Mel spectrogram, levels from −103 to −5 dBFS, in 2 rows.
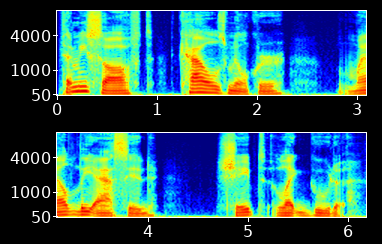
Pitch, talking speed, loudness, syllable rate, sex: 100 Hz, 80 wpm, -20 LUFS, 3.2 syllables/s, male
